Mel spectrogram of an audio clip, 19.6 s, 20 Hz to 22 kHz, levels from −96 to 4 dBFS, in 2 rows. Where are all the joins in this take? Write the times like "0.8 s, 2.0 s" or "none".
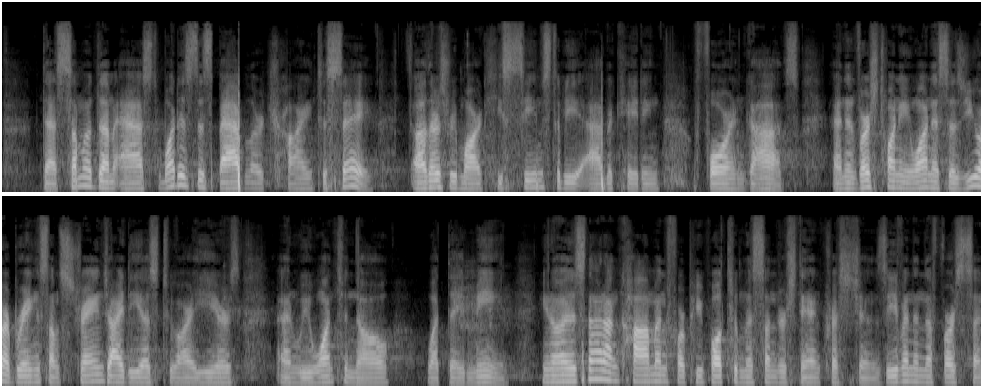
none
